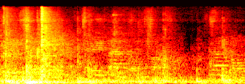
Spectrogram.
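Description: Badminton racket striking a shuttlecock, with a low thud of feet on the wooden court floor, a fraction of a second in. After that the hall goes quieter, with voices in the background.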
